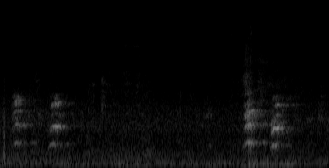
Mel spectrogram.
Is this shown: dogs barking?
yes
